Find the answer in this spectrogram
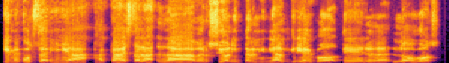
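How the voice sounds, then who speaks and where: Bright, high-voiced halting pastor. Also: male voice, low-quality recording. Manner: halting, fumbles with his camera and restarts words. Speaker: pastor in a debate. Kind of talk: online religious debate. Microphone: video call.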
